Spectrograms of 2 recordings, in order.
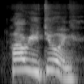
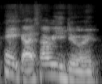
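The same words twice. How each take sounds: First: Mock cheery greeting. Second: Flat mock greeting. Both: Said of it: "he just, like, asked them".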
